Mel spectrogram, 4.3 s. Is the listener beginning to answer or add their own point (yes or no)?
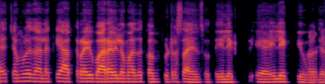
yes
